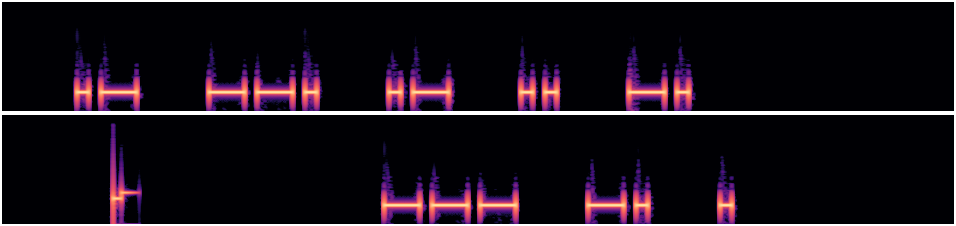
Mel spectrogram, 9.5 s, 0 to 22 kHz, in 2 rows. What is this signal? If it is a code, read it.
Morse code, heard as a keyed tone, about 20 wpm, spaced as for 14 wpm, 700 Hz. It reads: AGAIN ONE
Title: 2x Character Spacing - Top 300 Words - 20wpm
